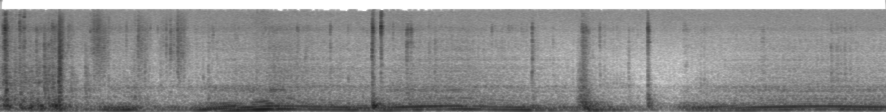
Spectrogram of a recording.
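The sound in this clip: A car engine hums low and steady while driving, its pitch rising and falling a few times as it revs, with a few sharp clicks along the way and no voices.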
